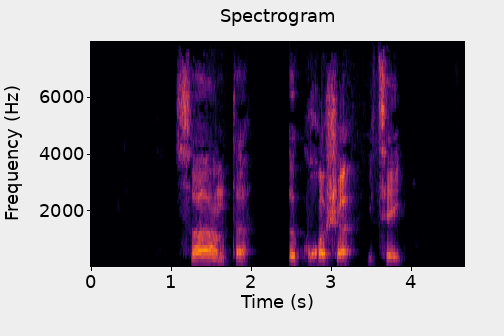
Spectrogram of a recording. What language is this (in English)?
Abkhazian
